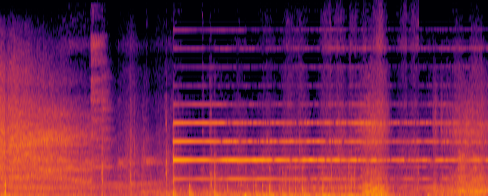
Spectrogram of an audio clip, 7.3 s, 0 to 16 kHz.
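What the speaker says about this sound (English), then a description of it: "I'm going to get the next 320-318 to back to Glasgow Central low level" A Class 320 electric multiple unit at a Glasgow station on the Strathclyde network, with a steady rail hum, high tonal whine from the train's equipment and some clanking, sustained at close range with no talking.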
